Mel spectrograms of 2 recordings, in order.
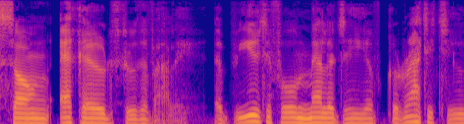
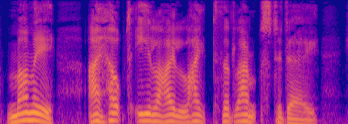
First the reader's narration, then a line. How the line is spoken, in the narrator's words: would exclaim, his face beaming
